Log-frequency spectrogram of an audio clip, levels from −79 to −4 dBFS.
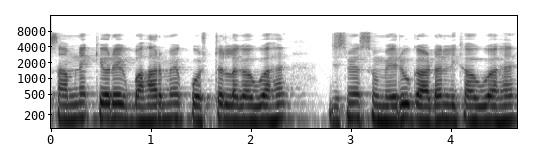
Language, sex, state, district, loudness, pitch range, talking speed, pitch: Hindi, male, Jharkhand, Deoghar, -15 LUFS, 150-160 Hz, 220 wpm, 155 Hz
